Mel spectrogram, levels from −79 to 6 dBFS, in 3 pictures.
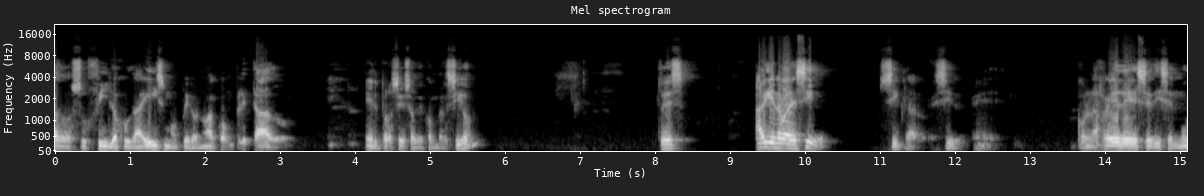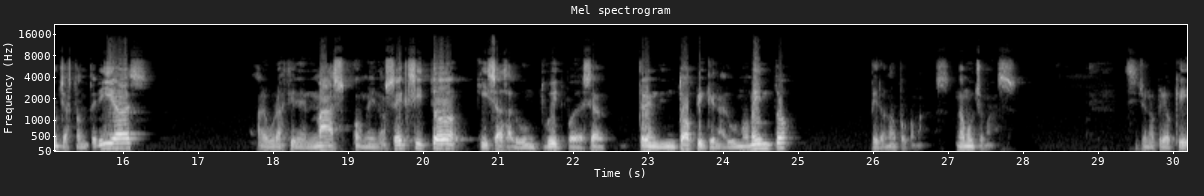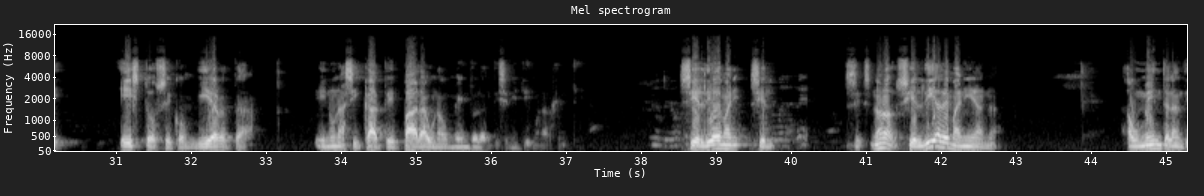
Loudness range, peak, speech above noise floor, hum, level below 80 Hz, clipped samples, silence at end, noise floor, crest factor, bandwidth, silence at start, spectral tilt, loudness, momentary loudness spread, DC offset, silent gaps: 9 LU; 0 dBFS; 62 dB; none; -46 dBFS; under 0.1%; 0 s; -75 dBFS; 14 dB; 15 kHz; 0 s; -4.5 dB/octave; -13 LUFS; 17 LU; under 0.1%; none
